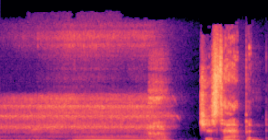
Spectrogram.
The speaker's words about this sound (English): You were hearing … snoring.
